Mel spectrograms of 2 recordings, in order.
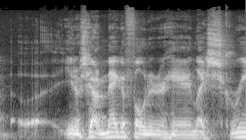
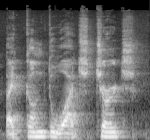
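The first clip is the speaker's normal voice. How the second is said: slow, bad Russian accent; clumsy put-on Russian accent; terrible Russian accent; slower than usual. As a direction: do a hammy Russian accent, slowly. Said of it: "Terrible Russian accent".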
